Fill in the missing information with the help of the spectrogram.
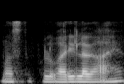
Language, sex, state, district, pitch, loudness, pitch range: Chhattisgarhi, male, Chhattisgarh, Rajnandgaon, 125 Hz, -17 LUFS, 125-130 Hz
